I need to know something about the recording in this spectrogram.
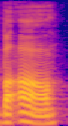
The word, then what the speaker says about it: Baal: Or in Texas, we call them Baal. Baal worshipers. Those dang Baal worshipers. But is actually pronounced Baal.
